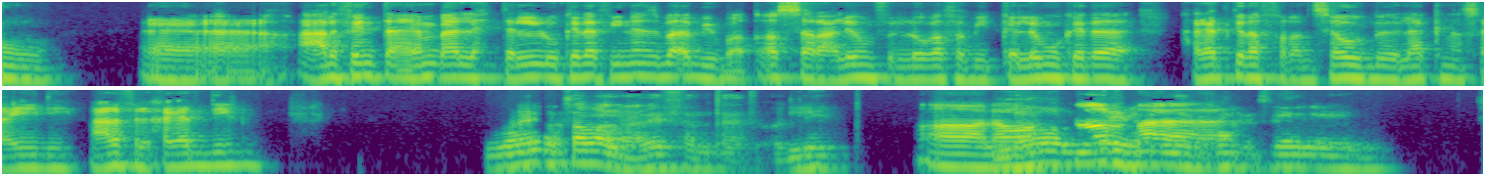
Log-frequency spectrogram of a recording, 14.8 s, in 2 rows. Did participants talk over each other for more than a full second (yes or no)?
yes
